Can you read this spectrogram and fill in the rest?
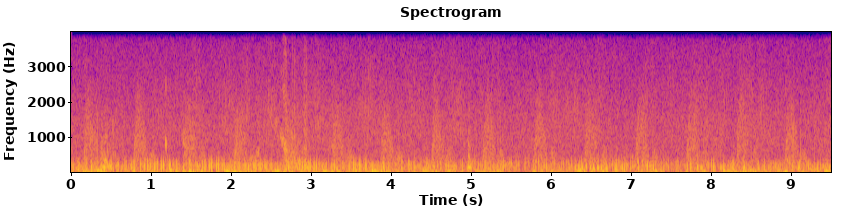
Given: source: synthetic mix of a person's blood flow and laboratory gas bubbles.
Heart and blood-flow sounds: Doppler ultrasound of blood flow; subclavian vein
0.34-0.61 s: bubbles
1.16-1.22 s: bubbles
1.38-1.43 s: bubbles
2.30-2.36 s: bubbles
2.54-2.98 s: bubbles
4.93-5.04 s: bubbles
9.41-9.50 s: bubbles
From the record:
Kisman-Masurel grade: 121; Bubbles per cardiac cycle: 1 to 2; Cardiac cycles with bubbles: 10 to 50%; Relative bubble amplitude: barely perceptible (0.100 to 0.250); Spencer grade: 2 (many but less than half of the cardiac periods contain bubble signals, singularly or in groups); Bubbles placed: anywhere in the cardiac cycle

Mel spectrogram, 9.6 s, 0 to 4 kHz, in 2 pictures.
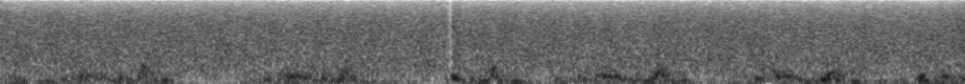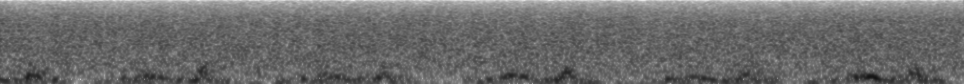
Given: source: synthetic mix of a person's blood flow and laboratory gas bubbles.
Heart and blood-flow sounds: Doppler ultrasound of blood flow; precordium
6.09-6.17 s: bubbles
From the record:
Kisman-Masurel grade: 111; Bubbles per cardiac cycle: 1 to 2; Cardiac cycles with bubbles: 1 to 10%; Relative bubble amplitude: barely perceptible (0.100 to 0.250); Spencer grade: 1 (occasional bubble signal discernible with the cardiac motion signal, with majority of cardiac periods free of bubbles); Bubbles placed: anywhere in the cardiac cycle

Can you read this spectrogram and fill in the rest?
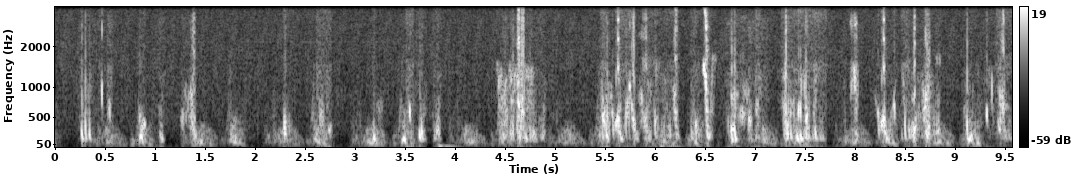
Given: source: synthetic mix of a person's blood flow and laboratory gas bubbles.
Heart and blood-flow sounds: Doppler ultrasound of blood flow; precordium
0.22-0.39 s: bubbles
0.42-0.58 s: bubbles
0.83-0.92 s: bubbles
1.02-1.10 s: bubbles
1.24-1.42 s: bubbles
2.26-2.40 s: bubbles
2.60-2.77 s: bubbles
3.15-3.29 s: bubbles
3.50-3.72 s: bubbles
3.77-3.88 s: bubbles
4.40-4.92 s: bubbles
5.43-6.25 s: bubbles
6.35-6.61 s: bubbles
6.69-7.13 s: bubbles
7.25-7.71 s: bubbles
7.94-8.04 s: bubbles
8.19-8.43 s: bubbles
8.46-8.87 s: bubbles
9.08-9.23 s: bubbles
9.28-9.58 s: bubbles
From the record:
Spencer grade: 3 (all of the cardiac periods contain showers or single bubble signals, but not dominating or overriding the cardiac motion signals); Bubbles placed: anywhere in the cardiac cycle

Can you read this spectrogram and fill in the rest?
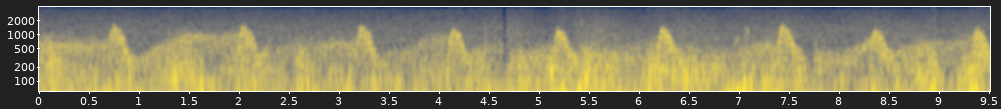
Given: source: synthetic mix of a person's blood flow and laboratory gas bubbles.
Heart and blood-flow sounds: Doppler ultrasound of blood flow; subclavian vein
6.95-7.18 s: bubbles
From the record:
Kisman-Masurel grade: 111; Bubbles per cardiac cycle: 1 to 2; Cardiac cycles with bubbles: 1 to 10%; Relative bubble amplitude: barely perceptible (0.100 to 0.250); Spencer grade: 1 (occasional bubble signal discernible with the cardiac motion signal, with majority of cardiac periods free of bubbles); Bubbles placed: anywhere in the cardiac cycle

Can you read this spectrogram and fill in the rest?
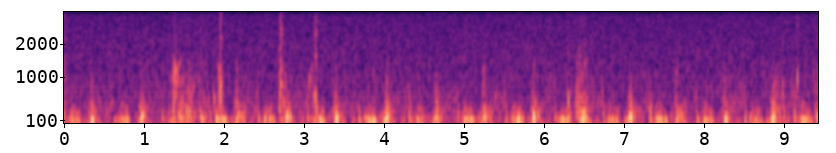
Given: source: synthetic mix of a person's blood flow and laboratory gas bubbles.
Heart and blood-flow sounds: Doppler ultrasound of blood flow; precordium
0.00-0.04 s: bubbles
1.31-1.81 s: bubbles
1.85-2.04 s: bubbles
2.67-2.88 s: bubbles
3.04-3.20 s: bubbles
6.28-6.58 s: bubbles
8.81-9.03 s: bubbles
9.14-9.21 s: bubbles
9.35-9.43 s: bubbles
From the record:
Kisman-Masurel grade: 222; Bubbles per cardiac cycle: several, 3 to 8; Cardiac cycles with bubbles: 10 to 50%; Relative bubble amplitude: moderate (0.250 to 0.450); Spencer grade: 2 (many but less than half of the cardiac periods contain bubble signals, singularly or in groups); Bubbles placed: anywhere in the cardiac cycle

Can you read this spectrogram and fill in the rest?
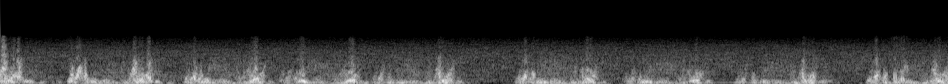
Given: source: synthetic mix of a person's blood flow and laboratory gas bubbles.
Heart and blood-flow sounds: Doppler ultrasound of blood flow; precordium
8.90-9.09 s: bubbles
From the record:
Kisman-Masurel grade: 123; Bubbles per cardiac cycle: 1 to 2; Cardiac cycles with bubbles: 10 to 50%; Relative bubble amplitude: loud (0.450 to 0.775); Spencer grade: 2 (many but less than half of the cardiac periods contain bubble signals, singularly or in groups); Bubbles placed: only in the low amplitude regions of the cardiac cycle

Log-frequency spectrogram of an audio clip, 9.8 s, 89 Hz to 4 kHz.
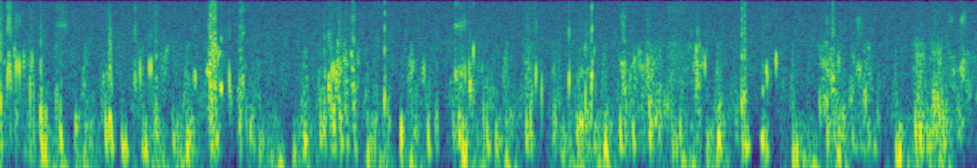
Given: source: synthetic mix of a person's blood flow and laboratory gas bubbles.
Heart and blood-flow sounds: Doppler ultrasound of blood flow; precordium
0.00-0.50 s: bubbles
0.55-0.67 s: bubbles
0.99-1.44 s: bubbles
1.47-1.78 s: bubbles
1.92-1.98 s: bubbles
2.03-2.58 s: bubbles
3.15-3.60 s: bubbles
3.72-3.92 s: bubbles
4.10-4.18 s: bubbles
4.21-4.40 s: bubbles
4.51-4.97 s: bubbles
5.23-5.46 s: bubbles
5.52-5.59 s: bubbles
5.65-5.98 s: bubbles
6.17-7.09 s: bubbles
7.34-7.51 s: bubbles
7.59-7.80 s: bubbles
8.17-8.81 s: bubbles
9.12-9.78 s: bubbles
From the record:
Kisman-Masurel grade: 342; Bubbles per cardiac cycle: rolling drumbeat, 9 or more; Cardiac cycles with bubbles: 100%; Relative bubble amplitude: moderate (0.250 to 0.450); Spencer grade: 3 (all of the cardiac periods contain showers or single bubble signals, but not dominating or overriding the cardiac motion signals); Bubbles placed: only in the low amplitude regions of the cardiac cycle

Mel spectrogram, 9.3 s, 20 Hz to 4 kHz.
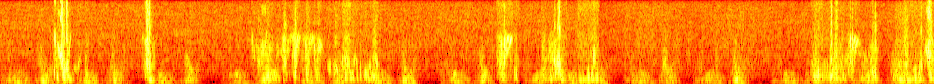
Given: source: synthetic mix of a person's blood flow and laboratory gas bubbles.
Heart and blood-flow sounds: Doppler ultrasound of blood flow; precordium
0.51-0.90 s: bubbles
1.42-1.57 s: bubbles
2.50-3.81 s: bubbles
4.96-5.19 s: bubbles
5.40-5.67 s: bubbles
5.76-6.01 s: bubbles
8.11-8.80 s: bubbles
8.94-9.35 s: bubbles
From the record:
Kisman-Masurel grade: 233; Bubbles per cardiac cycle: several, 3 to 8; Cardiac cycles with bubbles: 50 to 99%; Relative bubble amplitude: loud (0.450 to 0.775); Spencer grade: 3 (all of the cardiac periods contain showers or single bubble signals, but not dominating or overriding the cardiac motion signals); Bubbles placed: anywhere in the cardiac cycle

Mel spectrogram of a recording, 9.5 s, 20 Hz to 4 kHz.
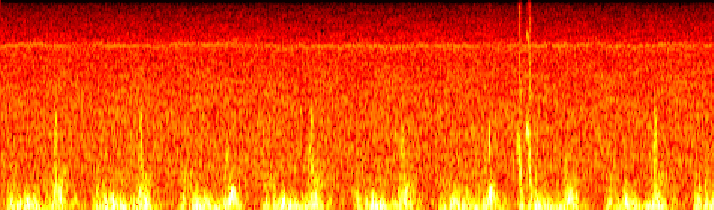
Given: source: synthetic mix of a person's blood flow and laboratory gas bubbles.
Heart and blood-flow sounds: Doppler ultrasound of blood flow; precordium
6.50-6.57 s: bubbles
6.79-7.19 s: bubbles
From the record:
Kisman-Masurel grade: 122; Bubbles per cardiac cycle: 1 to 2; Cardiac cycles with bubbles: 10 to 50%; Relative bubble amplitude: moderate (0.250 to 0.450); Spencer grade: 2 (many but less than half of the cardiac periods contain bubble signals, singularly or in groups); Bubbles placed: anywhere in the cardiac cycle

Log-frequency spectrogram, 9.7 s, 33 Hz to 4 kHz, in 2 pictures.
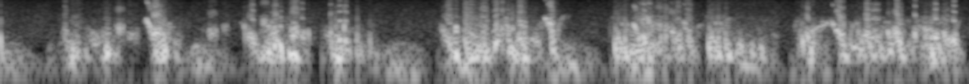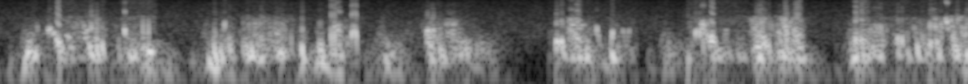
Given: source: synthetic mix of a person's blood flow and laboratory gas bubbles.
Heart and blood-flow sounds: Doppler ultrasound of blood flow; precordium
0.00-0.05 s: bubbles
0.32-0.92 s: bubbles
0.98-1.16 s: bubbles
1.20-1.58 s: bubbles
1.60-1.89 s: bubbles
2.20-2.85 s: bubbles
3.04-3.90 s: bubbles
3.97-4.82 s: bubbles
4.98-5.67 s: bubbles
5.88-6.67 s: bubbles
6.94-7.22 s: bubbles
7.58-8.03 s: bubbles
8.29-8.89 s: bubbles
9.07-9.69 s: bubbles
From the record:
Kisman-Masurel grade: 343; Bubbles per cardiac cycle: rolling drumbeat, 9 or more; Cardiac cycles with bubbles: 100%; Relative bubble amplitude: loud (0.450 to 0.775); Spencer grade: 3 (all of the cardiac periods contain showers or single bubble signals, but not dominating or overriding the cardiac motion signals); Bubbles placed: anywhere in the cardiac cycle

